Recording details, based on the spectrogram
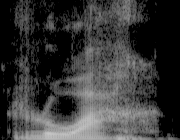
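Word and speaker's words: רוח: Lo primero es que espíritu viene de una palabra hebrea que significa o que se pronuncia ruaj.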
